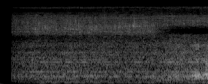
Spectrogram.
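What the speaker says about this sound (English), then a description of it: "I'm going to fill it up with water" Tap water rushes steadily into a Powerade bottle, a continuous close hiss that starts abruptly and holds for about two seconds.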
